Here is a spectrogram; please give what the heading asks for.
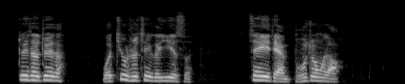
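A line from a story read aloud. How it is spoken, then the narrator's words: Hurried. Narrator (Chinese): 国王急忙说道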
